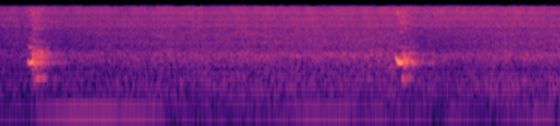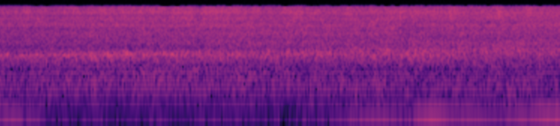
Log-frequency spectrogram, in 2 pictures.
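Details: A Border Collie near a deep valley stream, demanding to go along, gives two short, high bird-like chirping whines, a couple of seconds apart, over a low engine rumble.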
